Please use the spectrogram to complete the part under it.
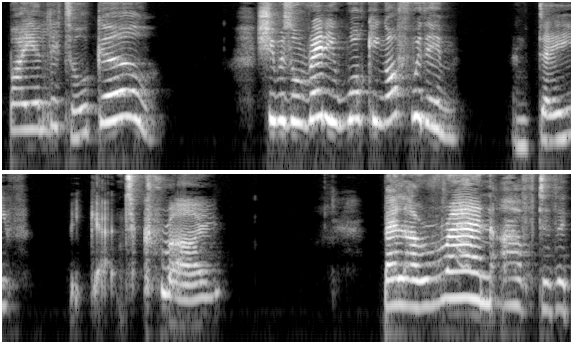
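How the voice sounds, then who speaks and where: A woman reading a picture book aloud to young children, slow and deliberate, with dramatic, hushed storytelling delivery. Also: high voice.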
